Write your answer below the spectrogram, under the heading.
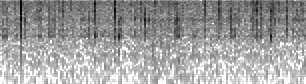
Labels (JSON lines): {"label": "ambient", "recorder": "HydroMoth"}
